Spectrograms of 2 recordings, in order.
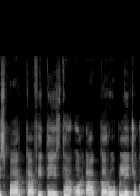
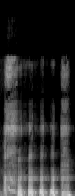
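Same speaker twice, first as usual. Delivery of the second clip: short, higher-pitched staged laugh; mocking chuckle; 4 semitones higher than usual. Guard laughs off the halwa offered as a bribe, amused. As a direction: chuckle it off dismissively.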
